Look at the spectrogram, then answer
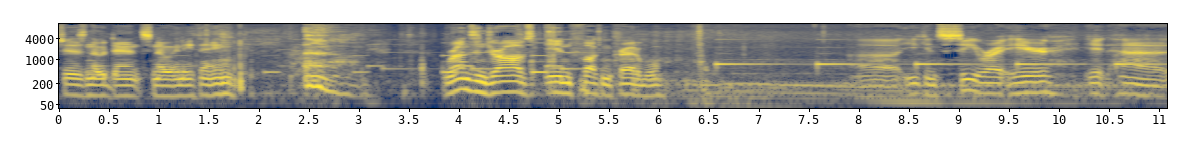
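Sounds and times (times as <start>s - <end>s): faint steady tones: 1.9s - 11.0s
man coughing: 2.3s - 3.1s.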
